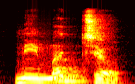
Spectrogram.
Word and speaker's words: निमज्ज: तो संसार सागर निमज्ज, देखिए यहाँ पे ज को थोड़ा जोर देके बोलना पड़ेगा, क्योंकि आधा जबी है और पूरा जबी है।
